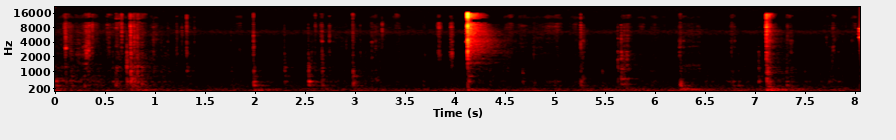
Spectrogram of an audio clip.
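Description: Faint handling of wires and a device, with a few small sharp plastic clicks, the loudest about four seconds in and another near the end: the lever tabs of a Leviton Decora push-and-click receptacle being opened and clicked down on the neutral wires.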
